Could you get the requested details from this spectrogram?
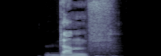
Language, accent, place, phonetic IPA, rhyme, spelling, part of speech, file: German, Germany, Berlin, [damp͡f], -amp͡f, dampf, verb, De-dampf.ogg
- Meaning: 1. singular imperative of dampfen 2. first-person singular present of dampfen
